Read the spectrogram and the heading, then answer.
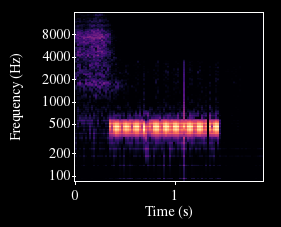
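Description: A loud, steady electronic beep at a medium-low pitch sounds for just over a second as a phone call cuts out, stuttering briefly near its end, then a faint hum remains.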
